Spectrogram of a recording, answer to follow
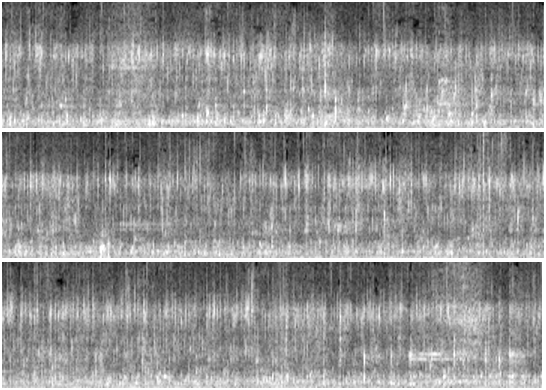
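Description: Meat and tinda curry boiling in a steel pot, the thick gravy bubbling and sputtering steadily.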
